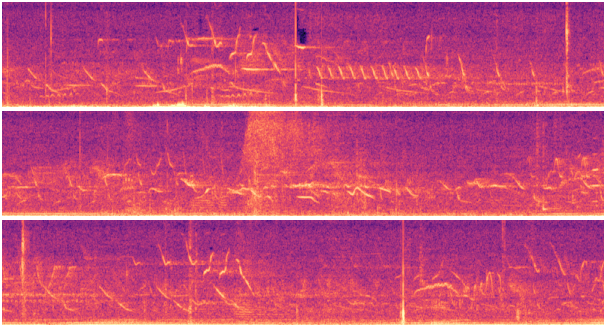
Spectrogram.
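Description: Several birds singing and chirping over a steady low rumble, the rumble growing louder in the second half.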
